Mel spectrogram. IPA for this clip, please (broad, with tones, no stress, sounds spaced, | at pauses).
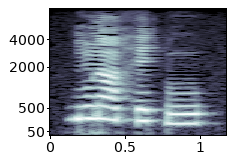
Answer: ɡ ũ˦ ɾ ã˦ h e˦˨ k͡p u˧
